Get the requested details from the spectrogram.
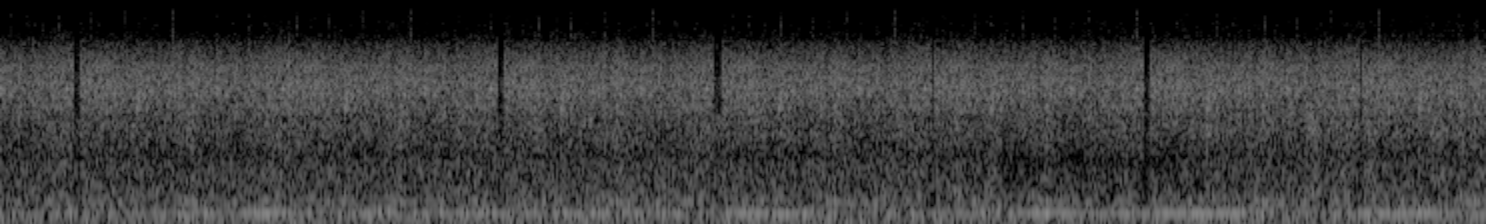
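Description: An electric train's motor hums steadily.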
